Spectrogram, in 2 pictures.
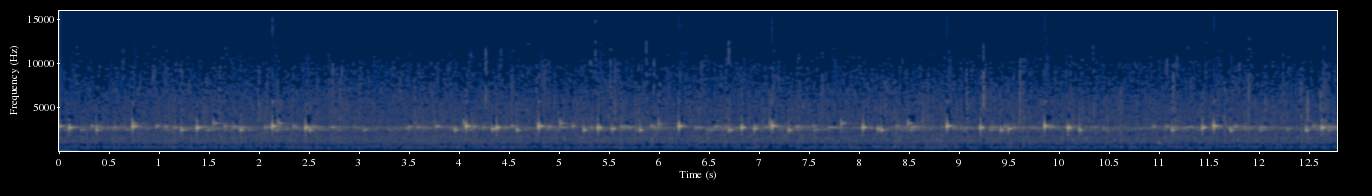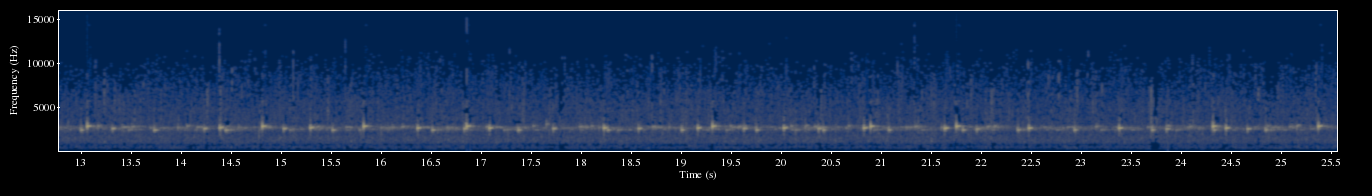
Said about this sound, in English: small frogs create a sound similar to African stone xylophones. Who knew? Bernard Fort found shelter from the storm under a small wooden bridge where he recorded this evening chorus.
